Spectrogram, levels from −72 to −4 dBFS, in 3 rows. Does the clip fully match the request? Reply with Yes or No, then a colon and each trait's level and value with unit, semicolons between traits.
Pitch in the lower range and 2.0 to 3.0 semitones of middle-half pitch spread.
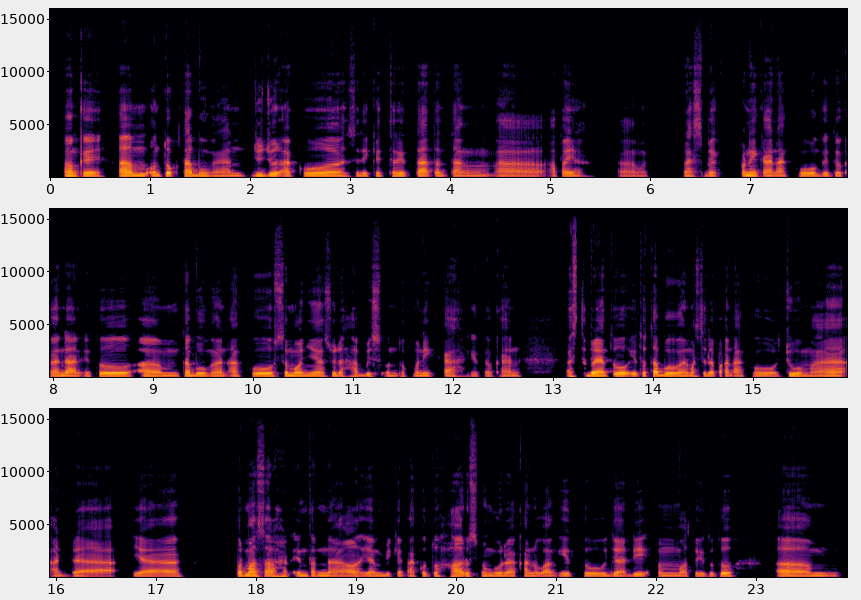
Yes: low, 100 Hz; average, 2.7 semitones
